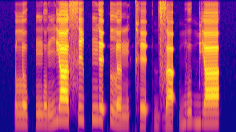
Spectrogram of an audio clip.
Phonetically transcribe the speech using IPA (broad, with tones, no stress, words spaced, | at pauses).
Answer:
lo˨p̚ ŋo˨˩ŋja˦si˦p̚ŋe˦ʔ lə˨˩n kʰe˨ʔd͡za˨ʔ bu˦bja˦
